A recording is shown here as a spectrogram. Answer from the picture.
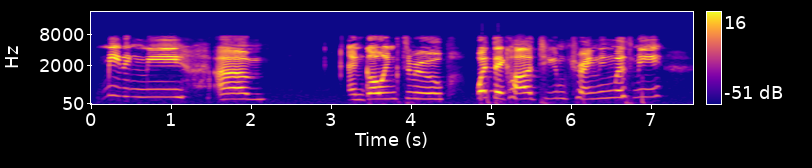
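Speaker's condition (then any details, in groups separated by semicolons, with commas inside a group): Spastic quadriplegic cerebral palsy; diagnosed at one year, believed caused by stroke shortly after birth, power wheelchair, walks with walker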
